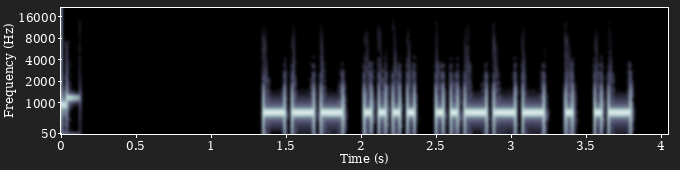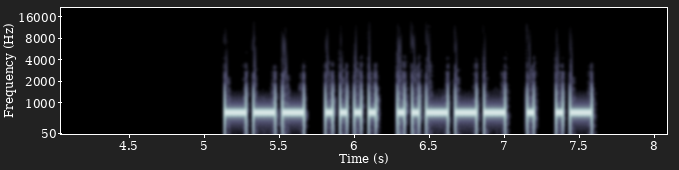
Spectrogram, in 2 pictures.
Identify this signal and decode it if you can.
Morse code, heard as a keyed tone, about 25 wpm, 700 Hz. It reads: OH2EA OH2EA
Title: Call Signs Repeated 3x - 25wpm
